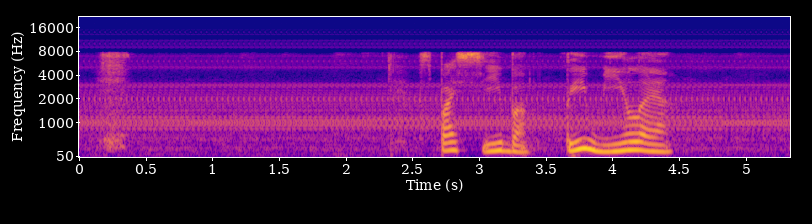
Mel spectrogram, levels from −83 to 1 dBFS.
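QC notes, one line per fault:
Throughout, timecode bleed: linear timecode running at 25 frames per second has leaked into the speech path from a neighbouring track or cable. Its square-wave code flips between two tones near 1 kHz and 2 kHz as the bits change, and that constant switching reaches the ear as a steady chirping, buzzy warble sitting behind the speech, roughly 20 dB below it, never pausing between phrases.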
